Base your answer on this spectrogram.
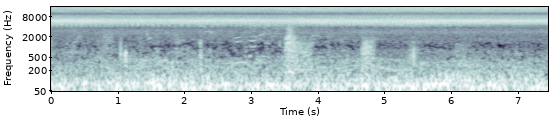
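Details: Continuous high shrill cicada chorus at Nara Park, Japan, where tame deer graze on open grass; the buzzing stays level and unbroken, with a few soft ticks and one brief rustle partway through.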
